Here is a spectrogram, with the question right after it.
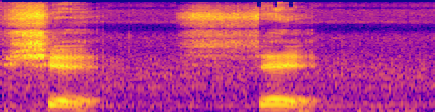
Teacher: श वर्ण का उच्चारण स्थान है तालु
